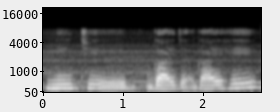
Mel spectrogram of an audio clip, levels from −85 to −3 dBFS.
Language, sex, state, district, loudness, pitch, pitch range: Hindi, female, Madhya Pradesh, Bhopal, -16 LUFS, 195 Hz, 170-205 Hz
